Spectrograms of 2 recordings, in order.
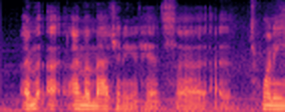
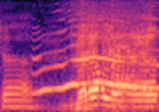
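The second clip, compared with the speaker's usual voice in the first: mock triumphant; 9 semitones higher, 6 dB louder than usual. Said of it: "Wrath's just like".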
